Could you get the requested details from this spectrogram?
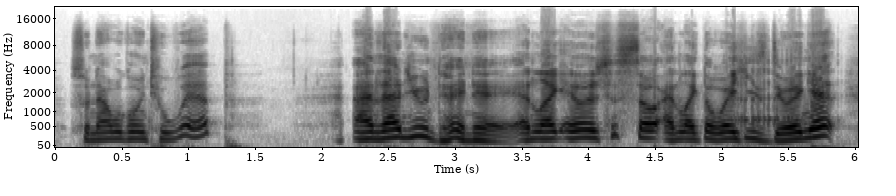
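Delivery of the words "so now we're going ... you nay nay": put-on odd old-fashioned British accent. Describing a man in a dance-class reel, doing his weird old-school british accent. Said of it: "he does this like really weird British or like very like old school accent".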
